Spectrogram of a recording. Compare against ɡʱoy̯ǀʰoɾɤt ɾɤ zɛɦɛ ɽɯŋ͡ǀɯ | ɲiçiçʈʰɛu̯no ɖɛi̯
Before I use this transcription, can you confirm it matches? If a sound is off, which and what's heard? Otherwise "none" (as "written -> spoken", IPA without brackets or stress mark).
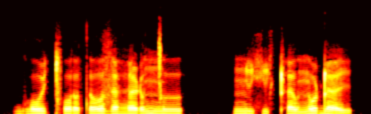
none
